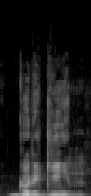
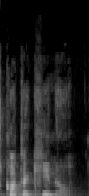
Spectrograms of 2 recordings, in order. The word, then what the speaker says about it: cotechino: People say gorigin. Again, I think that's a Philly thing. It's cotechino.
